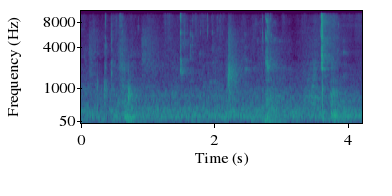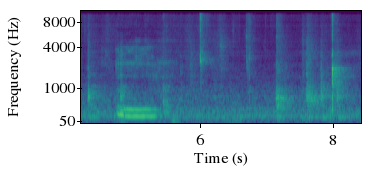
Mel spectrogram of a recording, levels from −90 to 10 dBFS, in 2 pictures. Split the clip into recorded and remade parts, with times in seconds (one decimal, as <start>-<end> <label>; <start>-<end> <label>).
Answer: 0.0-3.9 recorded; 3.9-8.4 remade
